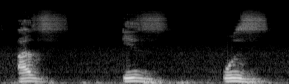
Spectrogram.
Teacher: جیسے کسی چیز کو رگڑا جائے تو گھسیٹنے کی آواز کی طرح آواز نکلے گی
